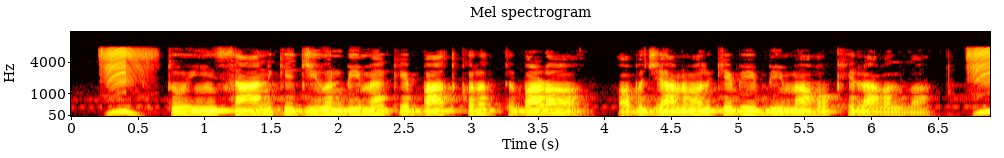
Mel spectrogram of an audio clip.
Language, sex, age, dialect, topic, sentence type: Bhojpuri, male, <18, Southern / Standard, banking, statement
